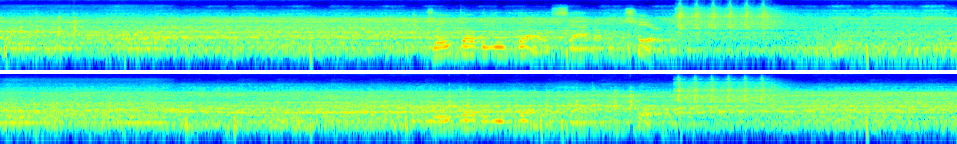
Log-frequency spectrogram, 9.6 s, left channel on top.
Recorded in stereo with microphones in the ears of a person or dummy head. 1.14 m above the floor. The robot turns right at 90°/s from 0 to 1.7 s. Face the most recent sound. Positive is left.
turn(degrees=-30)  # may be behind; listen again after turning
